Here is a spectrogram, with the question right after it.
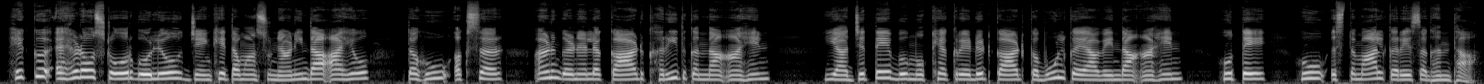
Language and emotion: Sindhi, neutral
